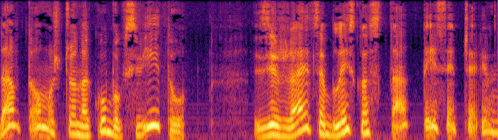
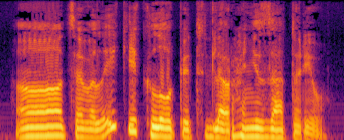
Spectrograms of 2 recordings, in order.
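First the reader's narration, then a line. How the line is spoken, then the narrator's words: Sigh. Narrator (Ukrainian): зітхнув містер Візлі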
